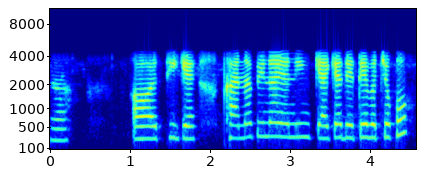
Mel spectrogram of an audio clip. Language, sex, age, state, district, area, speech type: Hindi, female, 18-30, Uttar Pradesh, Bhadohi, urban, conversation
